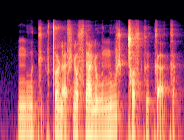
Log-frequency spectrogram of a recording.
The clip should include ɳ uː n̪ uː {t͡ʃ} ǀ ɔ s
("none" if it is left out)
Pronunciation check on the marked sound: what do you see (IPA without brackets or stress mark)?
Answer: ʃ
